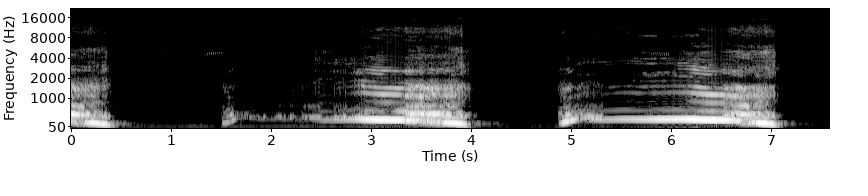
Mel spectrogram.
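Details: Male lion (Panthera leo) of the N'waswishaka coalition gives long, deep, moaning roars that swell and fade out of the darkness at night, territorial advertisement while moving steadily on patrol.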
